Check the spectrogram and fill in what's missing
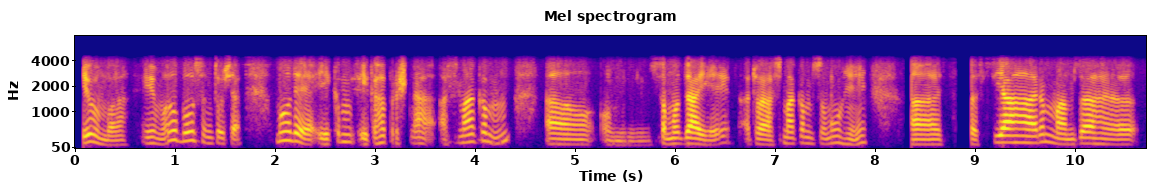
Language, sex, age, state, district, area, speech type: Sanskrit, male, 30-45, Karnataka, Bangalore Urban, urban, conversation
